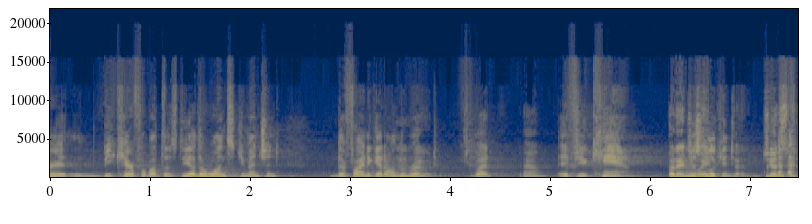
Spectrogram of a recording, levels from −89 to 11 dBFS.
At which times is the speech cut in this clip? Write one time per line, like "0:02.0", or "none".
none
